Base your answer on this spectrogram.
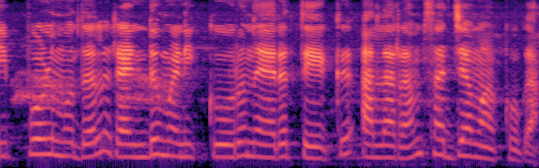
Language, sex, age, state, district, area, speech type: Malayalam, female, 45-60, Kerala, Kasaragod, urban, read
